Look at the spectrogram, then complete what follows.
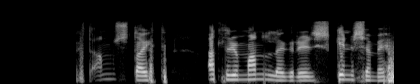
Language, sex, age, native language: Icelandic, male, 11, Icelandic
